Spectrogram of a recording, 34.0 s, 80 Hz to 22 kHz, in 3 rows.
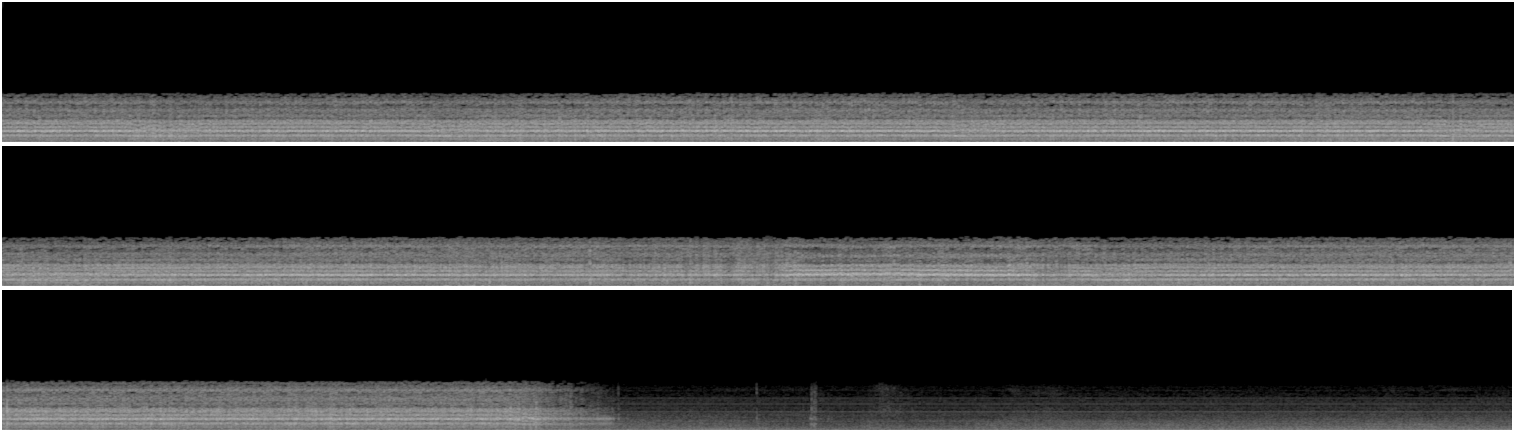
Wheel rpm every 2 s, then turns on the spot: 160, 160, 160, 160, 160, 160, 160, 160, 160, 160, 160, 160, 160, 60, 0, 0, 0.
none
